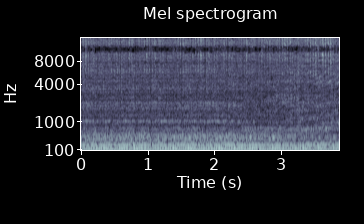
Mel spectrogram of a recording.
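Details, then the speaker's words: Ford Mustang Foxbody with newly fitted Precision 7675 turbo after previous turbo failed from low oil: steady, even deep idle with faint turbo whistle, 65-66 psi oil pressure, 56 fuel pressure; some valvetrain clicking noted; normal idle. "So it's running fantastic. That turbo going."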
